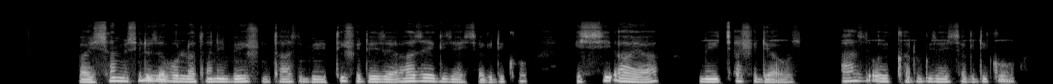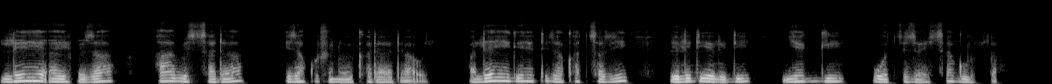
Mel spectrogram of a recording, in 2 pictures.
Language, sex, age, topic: Gamo, male, 25-35, agriculture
